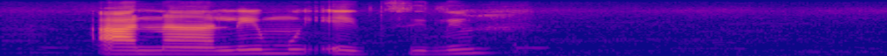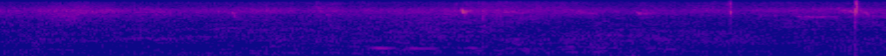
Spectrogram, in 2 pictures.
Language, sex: Southern Sotho, female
